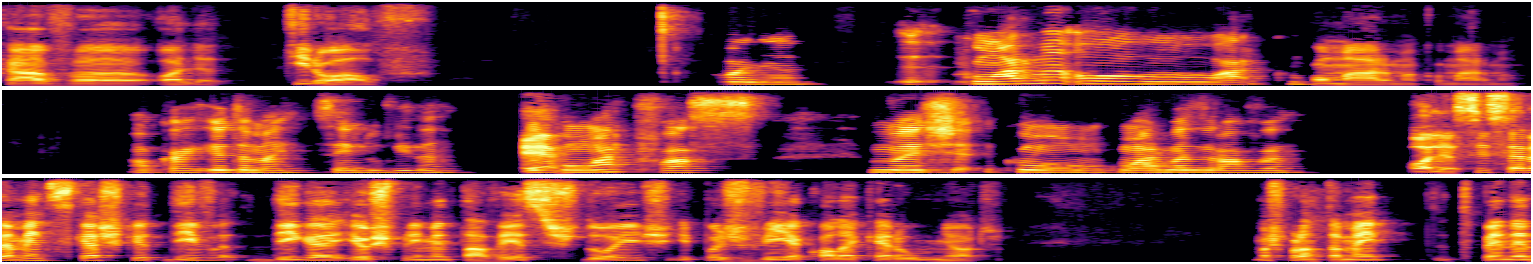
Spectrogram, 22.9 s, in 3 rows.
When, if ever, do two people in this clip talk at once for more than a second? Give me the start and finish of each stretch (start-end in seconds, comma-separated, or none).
none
